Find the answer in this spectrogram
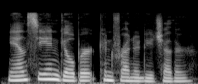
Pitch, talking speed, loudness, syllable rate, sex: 180 Hz, 180 wpm, -14 LUFS, 6.0 syllables/s, female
